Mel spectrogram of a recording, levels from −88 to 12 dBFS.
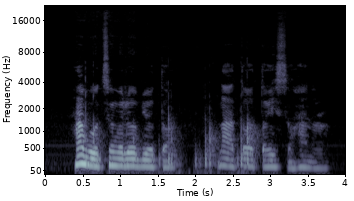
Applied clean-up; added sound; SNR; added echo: none; Tap; 13 dB; none.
